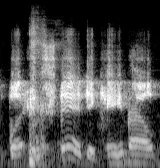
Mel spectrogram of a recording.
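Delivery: usual speaking voice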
